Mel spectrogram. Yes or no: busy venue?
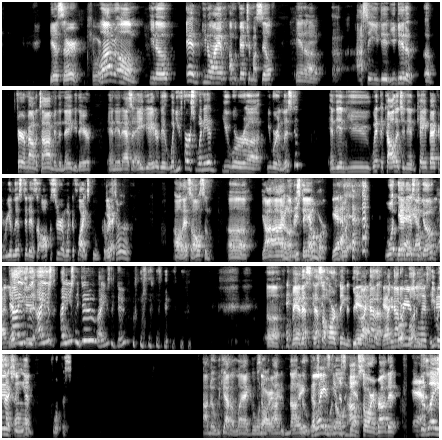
no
